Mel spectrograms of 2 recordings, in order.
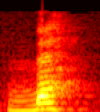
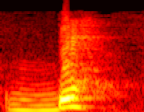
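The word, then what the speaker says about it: بِهِ: It's commonly mispronounced to be beh. If you notice, the kasrah is with a smile, beh. But when you mispronounce it, of course undeliberately, you did not mean it, unwanted mistake. So you say beh.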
